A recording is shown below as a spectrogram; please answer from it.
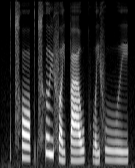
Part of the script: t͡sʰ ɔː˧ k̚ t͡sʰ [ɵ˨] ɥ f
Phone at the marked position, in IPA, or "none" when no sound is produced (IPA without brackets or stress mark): ɵ˥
